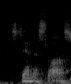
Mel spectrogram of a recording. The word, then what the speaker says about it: Stanislaus: Stanislaus. Correct my pronunciation in the comments if you know it.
